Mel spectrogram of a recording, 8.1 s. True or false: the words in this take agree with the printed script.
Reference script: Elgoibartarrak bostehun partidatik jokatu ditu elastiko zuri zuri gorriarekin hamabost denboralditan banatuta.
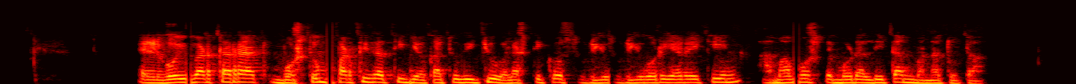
true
